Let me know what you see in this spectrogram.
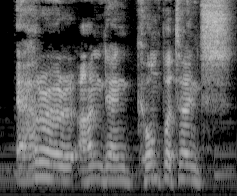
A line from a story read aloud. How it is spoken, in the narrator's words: he shouted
